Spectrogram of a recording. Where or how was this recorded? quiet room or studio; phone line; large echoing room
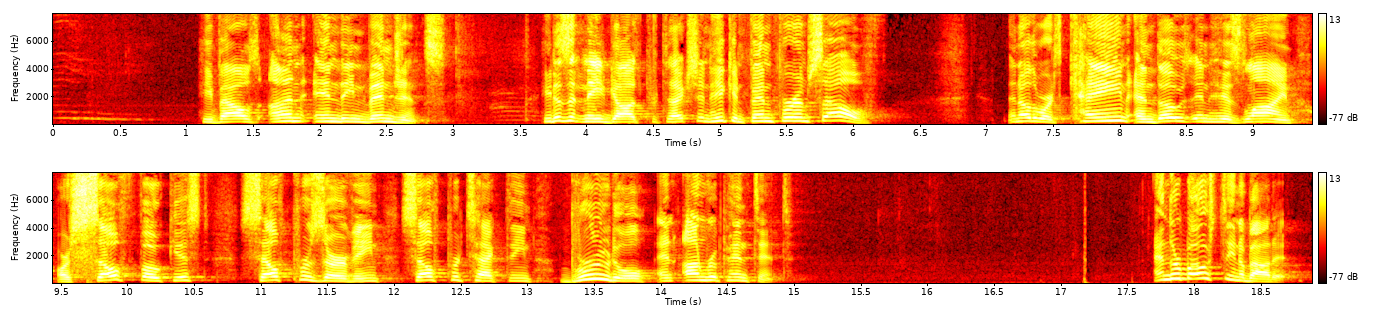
large echoing room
